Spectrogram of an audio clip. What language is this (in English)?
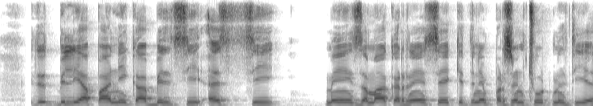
Hindi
